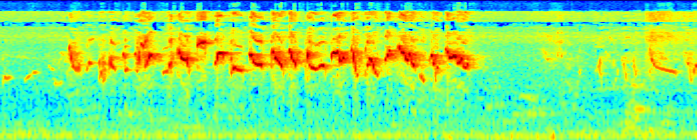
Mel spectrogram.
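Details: Kecial kuning, the lemon-bellied white-eye, delivering a fast, continuous twittering phrase of high, chattering, swooping notes lasting about three seconds, then a few soft scattered chirps after it.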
